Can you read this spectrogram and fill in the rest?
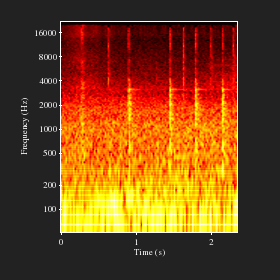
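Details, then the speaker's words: Royal Enfield Classic 500 with ignition on and fuel pump priming: faint, uneven ticking three to four times a second as the starter relay half-works while the meter shows no voltage to the starter; faulty starter relay, bike won't start. "you can hear this you can actually hear the relay half working but"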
